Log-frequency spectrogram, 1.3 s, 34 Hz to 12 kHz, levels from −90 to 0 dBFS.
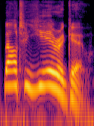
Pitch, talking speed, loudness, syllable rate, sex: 185 Hz, 190 wpm, -14 LUFS, 5.0 syllables/s, male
